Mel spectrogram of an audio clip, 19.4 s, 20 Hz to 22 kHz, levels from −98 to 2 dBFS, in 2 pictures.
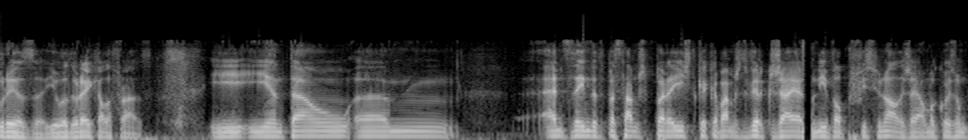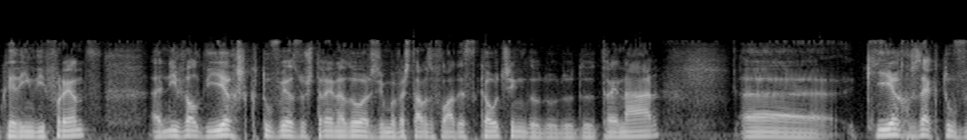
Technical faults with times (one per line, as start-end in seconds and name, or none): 8.00-8.13 wireless microphone squelch dropout
12.85 concealed Bluetooth headset packet loss
14.01 concealed Bluetooth headset packet loss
